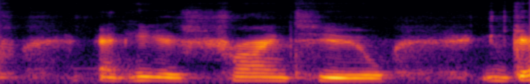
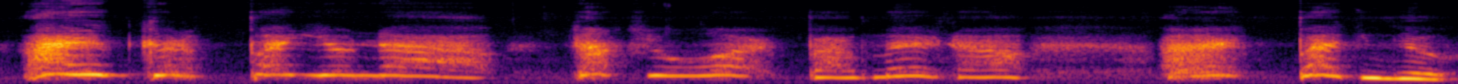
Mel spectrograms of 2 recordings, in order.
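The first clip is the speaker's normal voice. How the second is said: put-on angry ranting voice, higher pitch. Retelling a character's rant on a roof, imitating someone pissed off. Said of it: "he gets really pissed off".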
